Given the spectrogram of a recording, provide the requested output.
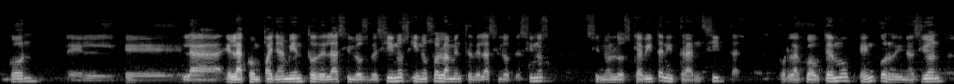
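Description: A man answering interview questions in a measured way, listing points and repeating himself. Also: medium pitch, no room sound. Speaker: interview guest, former local official.

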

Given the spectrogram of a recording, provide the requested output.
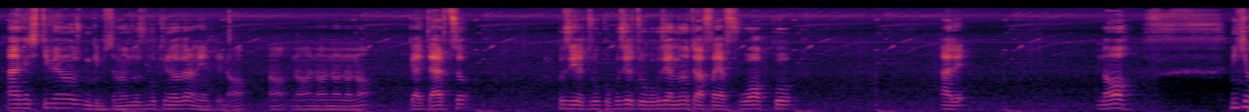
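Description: Excitable man commentating a race. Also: medium pitch, a little hiss or hum. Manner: excitable, repeats phrases, swears. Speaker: gameplay streamer. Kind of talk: excited racing game commentary.

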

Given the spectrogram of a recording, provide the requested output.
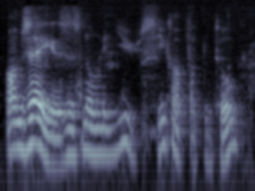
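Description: A man's voice: mid-range voice, lively intonation, quick pace, dull audio, a crowd in the background. A man, swearing and teasing friends in casual gaming chat. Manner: crude, teasing, swears a lot.

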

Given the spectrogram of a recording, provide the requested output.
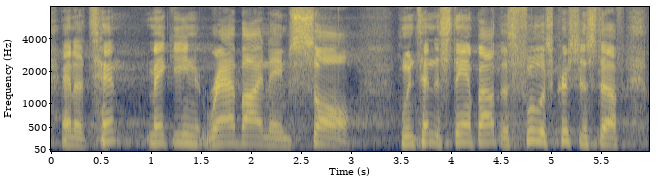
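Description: A man's voice: sits high, bright, forceful tone. A man in his forties with an American accent, preaching an Easter sermon from a lectern on a church stage, rising and falling in force for emphasis. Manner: emphatic, swelling and dropping for effect, gesturing. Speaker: pastor. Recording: long reverb of a large sanctuary.

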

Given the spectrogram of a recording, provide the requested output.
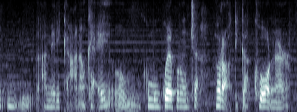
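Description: A native Italian woman teaches English pronunciation, drawing example words out slowly and saying them again. Her voice sits at an ordinary middle pitch. Faint music plays underneath. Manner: lively, stretches and repeats example words slowly. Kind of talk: explanatory lesson.

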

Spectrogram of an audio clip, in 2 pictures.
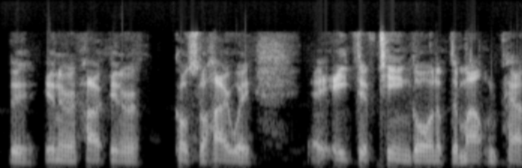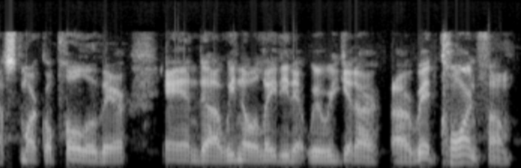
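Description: Speaking as an interview guest in relaxed conversation, this fifties-aged man wanders through his thoughts, full of fillers and false starts. His voice sits on the low side with a fairly bright tone, though the audio itself is dull. A phone held near his face in a small room captured it.

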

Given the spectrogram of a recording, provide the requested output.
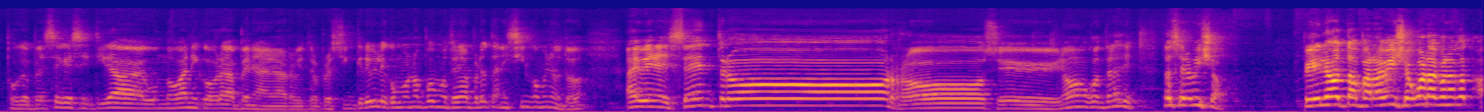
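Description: A young man with an Argentine Spanish accent, doing mock football commentary over a video game, swinging between shouted play-by-play and muttered grumbling. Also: a little high. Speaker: gaming youtuber.

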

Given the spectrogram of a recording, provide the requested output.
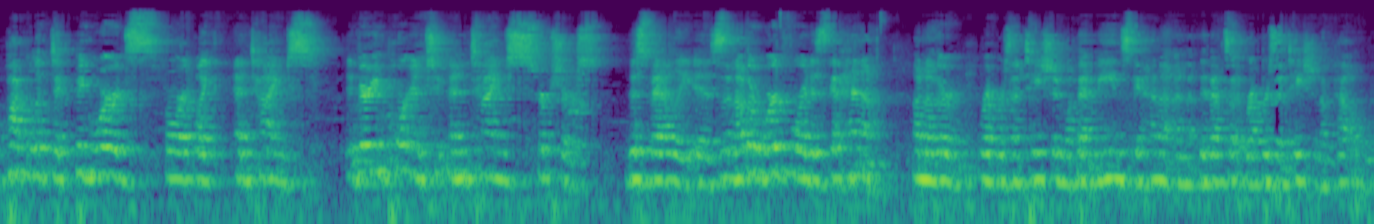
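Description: A woman's voice: on the high side, steady tone, normal speed. Woman, pastor, conversational sermon, talks to the congregation, faint noise, distant and echoey church recording. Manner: conversational and playful, addressing the congregation directly. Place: church sanctuary.

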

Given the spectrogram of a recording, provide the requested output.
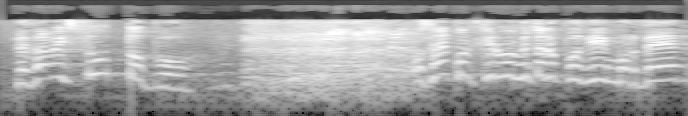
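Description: Chilean woman comic, very high voice, slangy and self-mocking, muffled noisy live recording. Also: sing-song, quick pace, over a noisy crowd. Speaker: stand-up comedian. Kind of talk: stand-up comedy routine.

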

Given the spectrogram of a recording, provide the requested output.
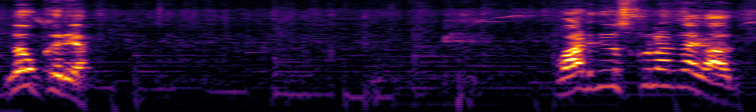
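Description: A man's voice: extremely high pitch, lively intonation, measured pace, faint music behind. A middle-aged man, performing as a magician and keeping up joking stage patter and crowd banter outdoors. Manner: joking showman who keeps calling for loud applause. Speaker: magician performing for a tour group. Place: outdoors at an agro-tourism farm.

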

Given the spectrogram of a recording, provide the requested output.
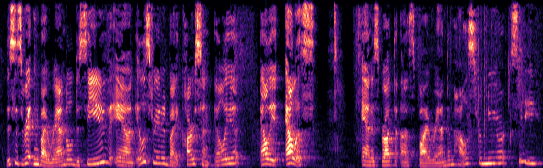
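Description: Slow and expressive in a mid-range voice, this older Iowa woman tells stories and reads picture books to children as a storytime presenter. There is faint noise in the background.

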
